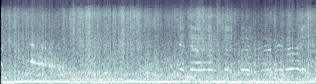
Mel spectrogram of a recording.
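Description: Sportfishing boat's engines running with a steady, loud low drone, water churning at the stern, and crew voices calling out over it near the start and in the second half.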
